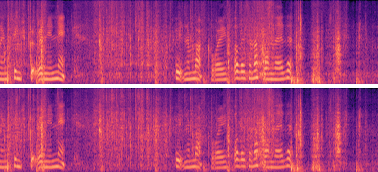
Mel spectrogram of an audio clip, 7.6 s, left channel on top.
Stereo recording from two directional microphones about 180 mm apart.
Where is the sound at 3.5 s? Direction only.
15° left (ahead or behind).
